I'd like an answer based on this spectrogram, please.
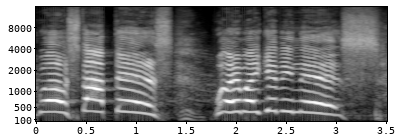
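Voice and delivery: high, slow shouted protest; puppet Pinocchio. Pretend. Pinocchio puppet protesting its hand going to the wallet, high slow shout. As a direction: yell like a puppet yanked by strings. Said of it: "I'm like Pinocchio".

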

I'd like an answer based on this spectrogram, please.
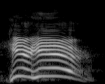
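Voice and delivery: loud, high hearty cheer; British Parliament heckler. Retold or imitated. Members of Parliament backing a speaker, loud imitated call. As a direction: bellow approval like a backbencher. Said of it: "have you ever watched Parliament in England".

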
